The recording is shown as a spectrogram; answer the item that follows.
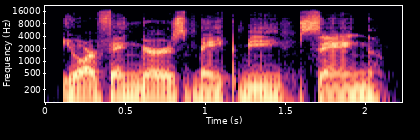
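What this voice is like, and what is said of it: Robotic voice. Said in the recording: “do a robot voice”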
